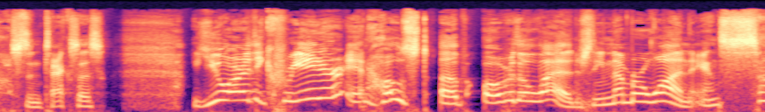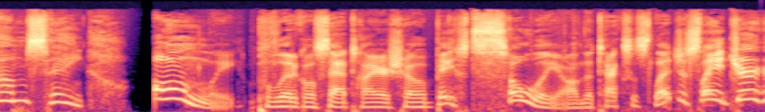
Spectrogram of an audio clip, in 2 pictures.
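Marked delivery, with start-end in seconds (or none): 1.5-11.5 high, swooping emcee build to a big finish; announcer introduction. Acted. Host bringing the guest on to applause, grand announcer delivery. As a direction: hype the guest, stretching the key words.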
